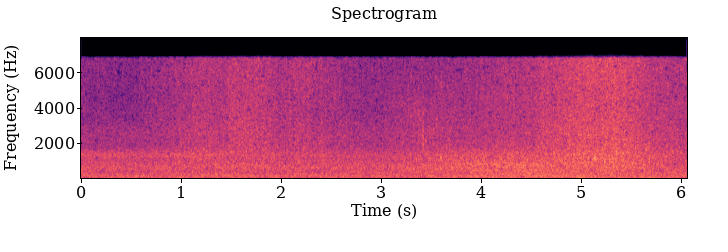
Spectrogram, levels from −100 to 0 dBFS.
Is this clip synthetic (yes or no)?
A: no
